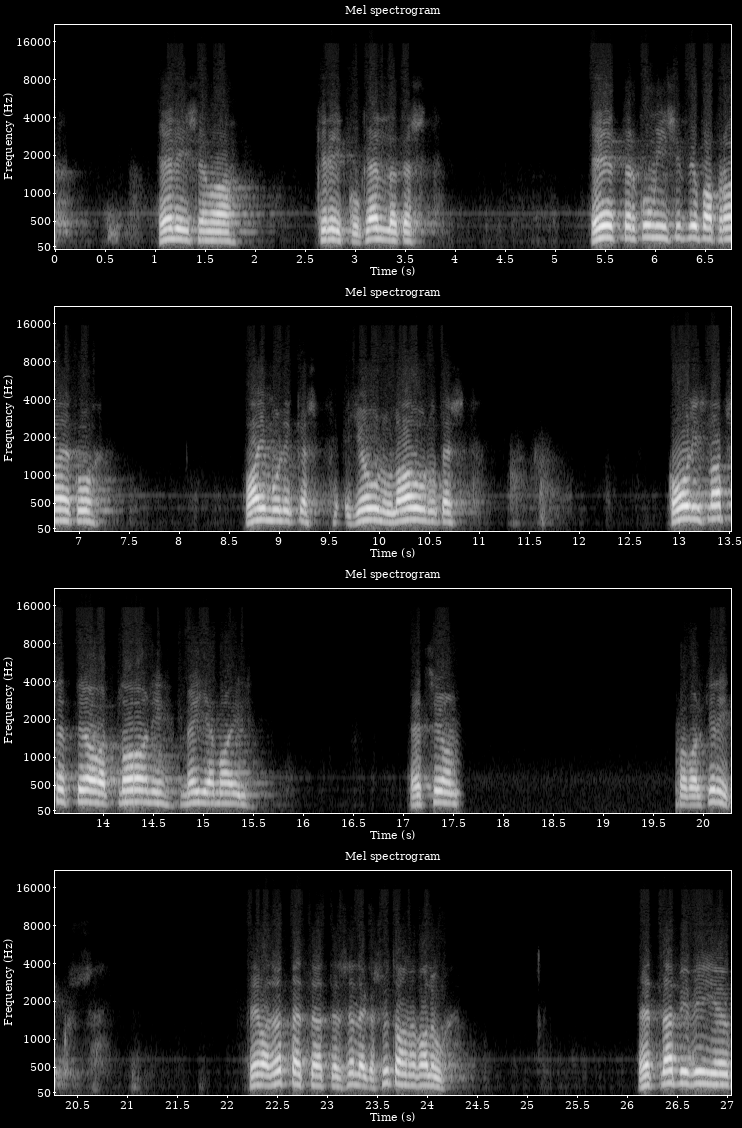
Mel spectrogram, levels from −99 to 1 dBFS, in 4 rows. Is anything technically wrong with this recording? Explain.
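Yes, there are two faults. From 17.53 to 19.78 s the sound cuts out. A brief fading buzz is followed by about 2.1 s of silence, and about 1.6 s never returns. This is likely a long network dropout. From 21.26 to 25.89 s, a jitter buffer speed-up trims tiny pitch-period slices. The sound plays about 13% fast at unchanged pitch, losing roughly half a second.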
